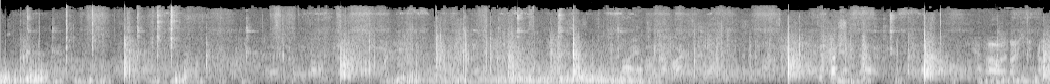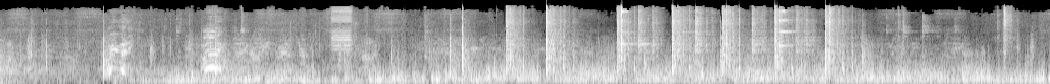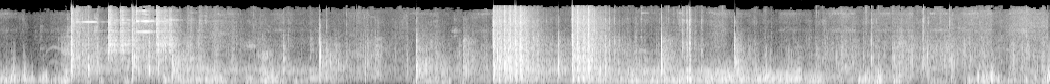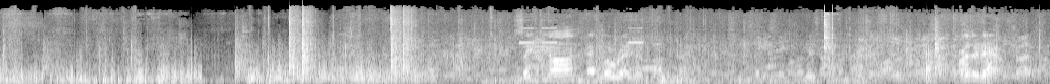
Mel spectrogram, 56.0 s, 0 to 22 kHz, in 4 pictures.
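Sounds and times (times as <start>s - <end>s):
rapid semi-automatic gunfire: 20.8s - 25.4s, 34.6s - 37.2s, 45.9s - 46.3s, 47.2s - 47.7s.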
